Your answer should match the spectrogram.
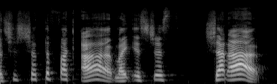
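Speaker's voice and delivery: high, loud fed-up shout; exasperated shout. Real, not acted. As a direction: yell it, completely done. Exasperated rant climax.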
